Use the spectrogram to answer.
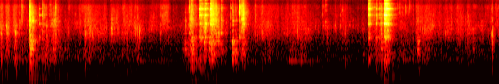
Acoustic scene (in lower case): kitchen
